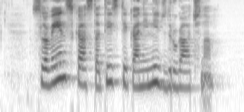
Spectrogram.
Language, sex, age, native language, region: Slovenian, female, 30-49, Slovenian, Savinja region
